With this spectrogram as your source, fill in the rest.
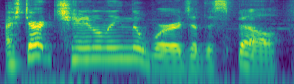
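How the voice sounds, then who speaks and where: A let's play host reading a visual novel aloud, with playful asides and animated delivery. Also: mid-range voice, normal speed. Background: music.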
